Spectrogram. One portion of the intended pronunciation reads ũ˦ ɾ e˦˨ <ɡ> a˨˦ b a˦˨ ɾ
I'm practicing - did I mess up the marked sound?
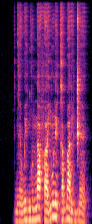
no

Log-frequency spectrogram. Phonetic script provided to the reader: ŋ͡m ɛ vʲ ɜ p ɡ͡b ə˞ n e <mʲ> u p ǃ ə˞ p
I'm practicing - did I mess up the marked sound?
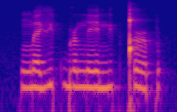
no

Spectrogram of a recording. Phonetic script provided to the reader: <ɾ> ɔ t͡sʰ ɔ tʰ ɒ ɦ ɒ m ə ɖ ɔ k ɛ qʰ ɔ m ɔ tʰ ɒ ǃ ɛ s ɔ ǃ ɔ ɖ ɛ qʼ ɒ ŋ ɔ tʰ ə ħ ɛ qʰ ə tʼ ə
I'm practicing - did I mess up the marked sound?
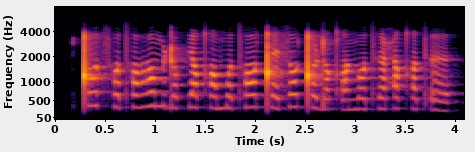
yes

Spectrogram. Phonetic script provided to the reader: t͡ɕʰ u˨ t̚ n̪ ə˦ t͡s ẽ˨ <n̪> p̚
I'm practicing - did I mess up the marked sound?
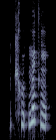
yes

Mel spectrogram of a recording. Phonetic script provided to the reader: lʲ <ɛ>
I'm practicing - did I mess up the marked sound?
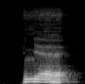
no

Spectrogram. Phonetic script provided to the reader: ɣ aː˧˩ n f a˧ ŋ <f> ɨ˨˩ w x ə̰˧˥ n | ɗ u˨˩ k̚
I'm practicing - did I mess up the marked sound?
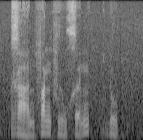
no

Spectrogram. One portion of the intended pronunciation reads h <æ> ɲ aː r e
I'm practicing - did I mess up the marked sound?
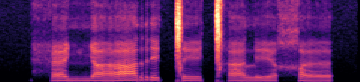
no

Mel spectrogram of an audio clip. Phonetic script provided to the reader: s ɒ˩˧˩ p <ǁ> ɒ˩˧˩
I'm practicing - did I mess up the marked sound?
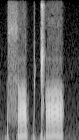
no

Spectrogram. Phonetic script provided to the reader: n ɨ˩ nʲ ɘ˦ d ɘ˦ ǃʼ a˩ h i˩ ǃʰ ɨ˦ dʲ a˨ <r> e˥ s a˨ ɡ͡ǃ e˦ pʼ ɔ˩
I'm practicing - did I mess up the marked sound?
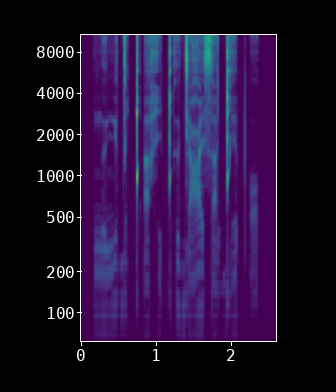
yes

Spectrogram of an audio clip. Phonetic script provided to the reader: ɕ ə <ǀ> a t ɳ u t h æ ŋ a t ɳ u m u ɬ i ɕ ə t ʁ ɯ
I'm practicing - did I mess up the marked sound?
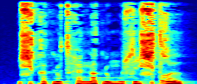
yes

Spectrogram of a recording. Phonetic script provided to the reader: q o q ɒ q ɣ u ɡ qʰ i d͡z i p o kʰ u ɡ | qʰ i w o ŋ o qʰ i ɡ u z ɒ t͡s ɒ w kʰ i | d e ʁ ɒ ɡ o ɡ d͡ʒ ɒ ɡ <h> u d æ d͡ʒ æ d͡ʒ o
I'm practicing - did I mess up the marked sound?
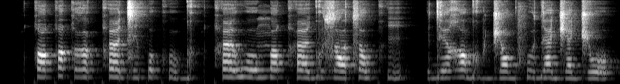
yes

